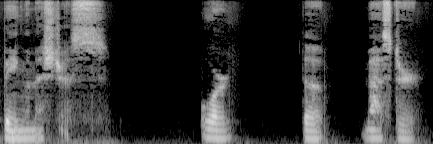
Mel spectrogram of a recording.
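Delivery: breathy confiding whisper, almost voiceless. Acted. To the listener, sharing a secret preference, whispered. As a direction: lean in and whisper the confession.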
